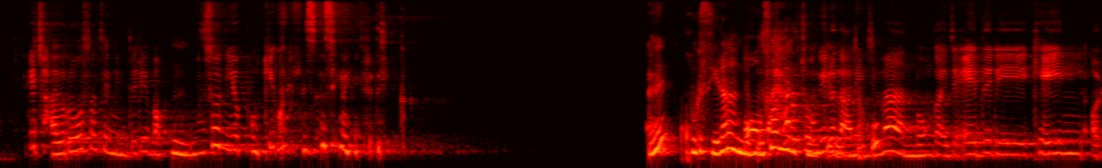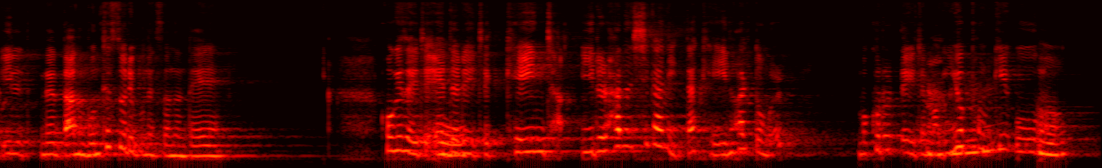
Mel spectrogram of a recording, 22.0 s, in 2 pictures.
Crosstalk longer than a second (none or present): present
